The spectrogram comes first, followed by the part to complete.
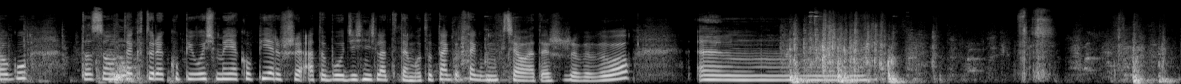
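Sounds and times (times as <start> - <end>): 
dogs barking and yipping excitedly: 0.0 - 2.0, 8.7 - 11.7
speech: 0.0 - 9.2.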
